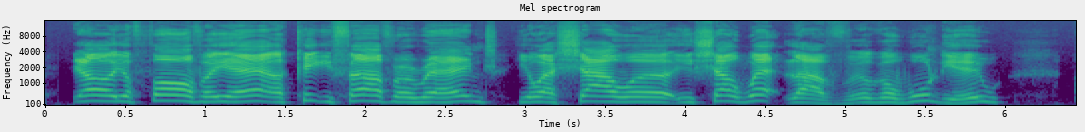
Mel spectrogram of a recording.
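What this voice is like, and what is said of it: Put-on Essex accent. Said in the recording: “The sexiest accent of all time is Essex. ... depending on where you are in Essex, the vowel sounds get longer and longer”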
